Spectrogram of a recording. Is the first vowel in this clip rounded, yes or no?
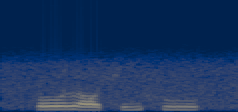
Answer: yes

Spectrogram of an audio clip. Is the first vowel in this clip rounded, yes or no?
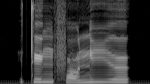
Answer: no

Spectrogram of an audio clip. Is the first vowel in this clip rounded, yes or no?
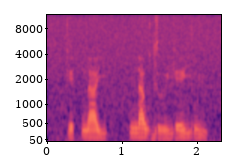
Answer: no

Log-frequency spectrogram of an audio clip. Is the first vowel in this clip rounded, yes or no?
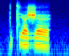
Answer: no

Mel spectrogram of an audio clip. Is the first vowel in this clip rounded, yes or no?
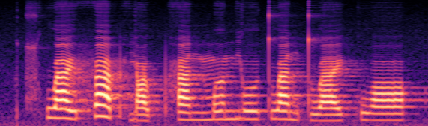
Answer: no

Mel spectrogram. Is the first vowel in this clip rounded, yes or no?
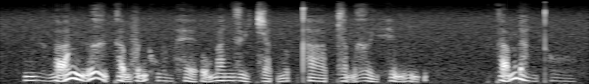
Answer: no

